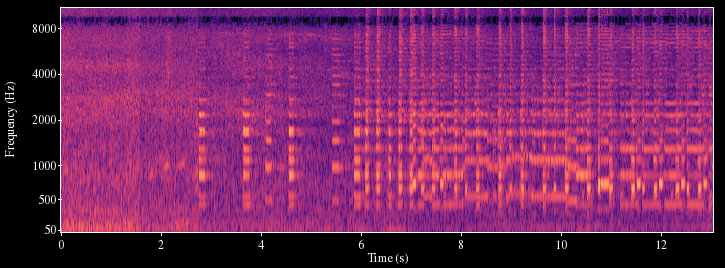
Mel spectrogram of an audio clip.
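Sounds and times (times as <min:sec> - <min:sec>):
bus engine rumbling: 0:00.0 - 0:13.0
musical bus horn tune: 0:02.8 - 0:13.0.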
